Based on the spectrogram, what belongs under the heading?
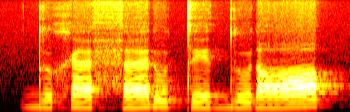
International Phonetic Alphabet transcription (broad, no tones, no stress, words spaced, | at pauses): dʊxæhæ ɾutɪ duɾɑ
